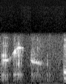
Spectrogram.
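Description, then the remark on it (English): A phone notification plays: a few quick chirping electronic tones in separate short bursts, fairly quiet and thin-sounding, with no one talking over it. “sorry, that was my phone.”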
